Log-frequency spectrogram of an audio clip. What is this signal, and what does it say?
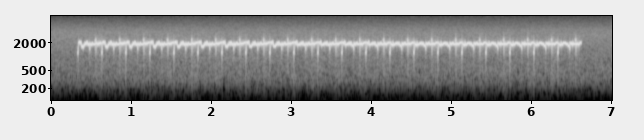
SSTV (slow-scan television), Robot 72, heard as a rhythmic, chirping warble.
